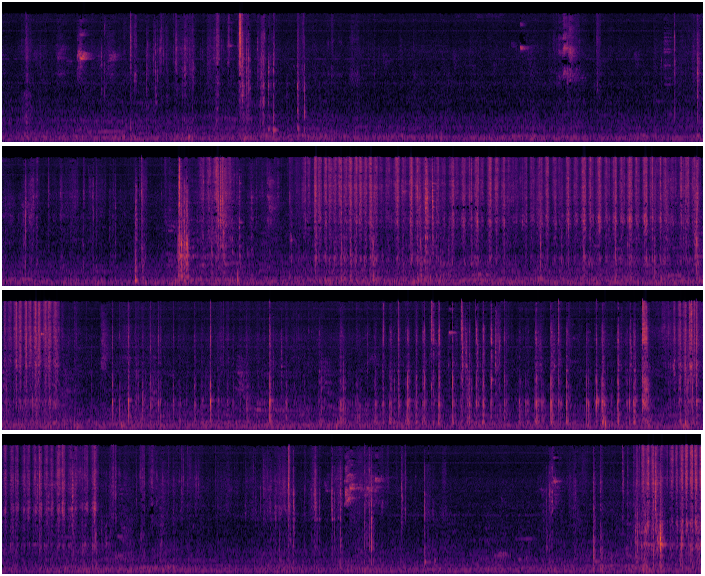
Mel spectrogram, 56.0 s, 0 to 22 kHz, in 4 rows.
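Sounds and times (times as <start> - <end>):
small brush scrubbing circuit board: 17.9 - 29.3, 40.0 - 44.4, 54.7 - 56.0
handling of circuit board: 53.9 - 56.0.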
